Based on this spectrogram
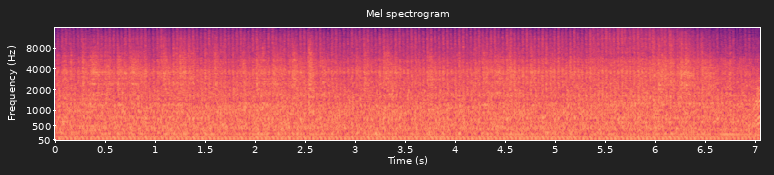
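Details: John Deere 410C backhoe diesel on newly replaced batteries (old ones weak), alternator reading 13 V: steady even idle with regular low beat, no knocks or stumbles; healthy.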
